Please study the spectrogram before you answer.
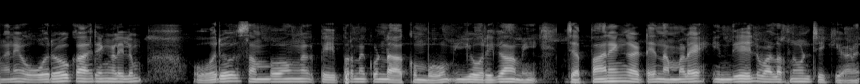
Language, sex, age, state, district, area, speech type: Malayalam, male, 18-30, Kerala, Wayanad, rural, spontaneous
